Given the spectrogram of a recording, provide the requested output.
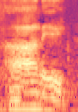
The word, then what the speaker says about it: Ani: 23rd in 1970 uh I should correct my own pronunciation there is Anie uh spelled a an I but Anie and the youngers of you uh View will know that automatically um by 15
